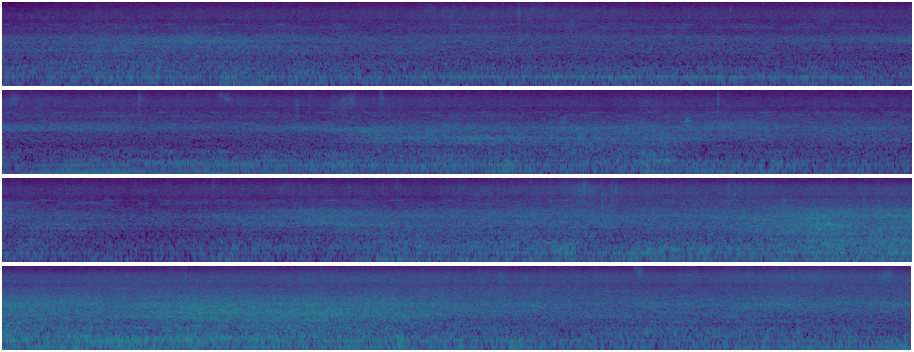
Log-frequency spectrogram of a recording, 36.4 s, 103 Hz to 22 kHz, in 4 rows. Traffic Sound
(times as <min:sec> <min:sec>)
0:20.2 0:36.3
